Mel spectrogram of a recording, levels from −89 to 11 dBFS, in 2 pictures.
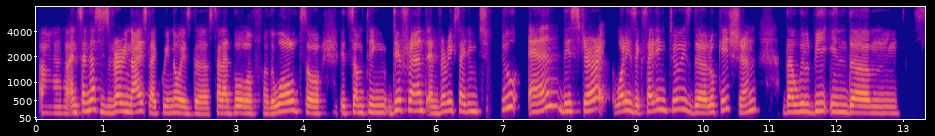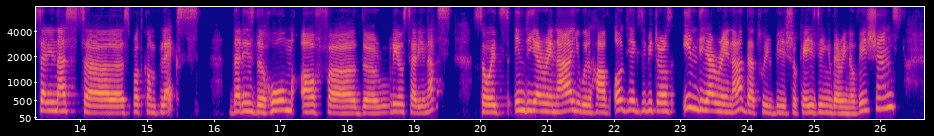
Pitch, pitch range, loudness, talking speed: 205 Hz, 180-235 Hz, -20 LUFS, 165 wpm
